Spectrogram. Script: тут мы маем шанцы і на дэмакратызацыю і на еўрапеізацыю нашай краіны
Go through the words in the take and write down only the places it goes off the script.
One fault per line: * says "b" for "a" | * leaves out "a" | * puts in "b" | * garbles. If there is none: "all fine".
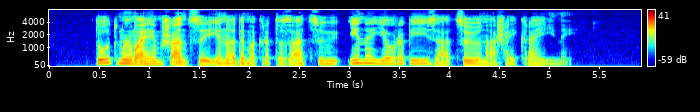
all fine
